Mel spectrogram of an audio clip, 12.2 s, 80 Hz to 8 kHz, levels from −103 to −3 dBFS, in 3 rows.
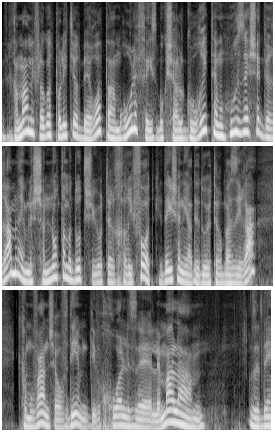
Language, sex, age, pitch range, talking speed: Hebrew, male, 20-39, 135-175 Hz, 135 wpm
